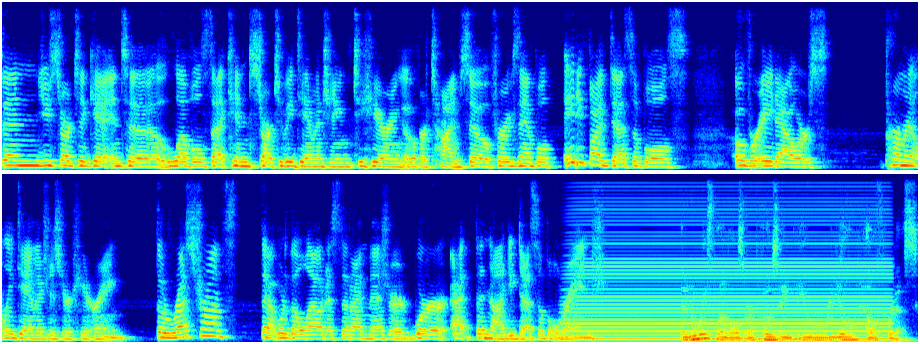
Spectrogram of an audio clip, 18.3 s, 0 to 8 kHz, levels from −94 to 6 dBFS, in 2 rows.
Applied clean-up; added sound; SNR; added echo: none; Organ; 5 dB; reverberation time 0.3 s.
